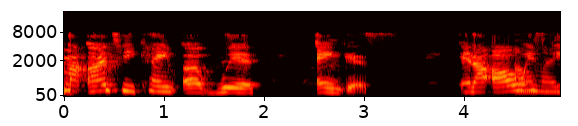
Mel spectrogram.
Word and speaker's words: Angus: A lot of people kind of mispronounce it, say. I'm like Angus, like the beef, or Angus, like Angus. ACDC. You remember the guitar player in ACDC? His name is Angus.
